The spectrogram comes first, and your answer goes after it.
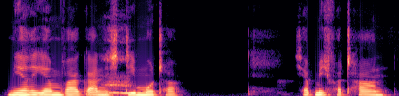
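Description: Mellow-voiced mother telling a story. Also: mid-range voice, completely flat delivery, unhurried. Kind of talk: telling a Bible story to her child.

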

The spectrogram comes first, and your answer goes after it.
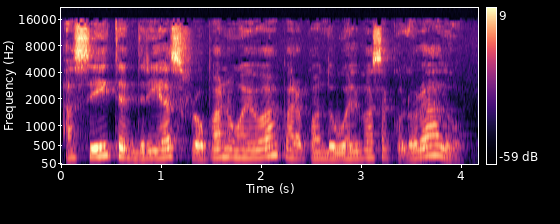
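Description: Woman reading as a calm, reassuring mother. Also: mid-range voice, a little slow, lightly acted. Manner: soothing, reassuring. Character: calm, cheerful middle-aged mother. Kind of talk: storybook reading.

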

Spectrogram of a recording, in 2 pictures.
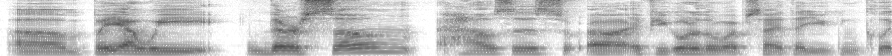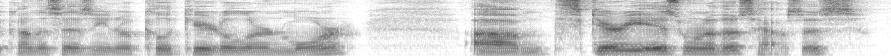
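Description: A man co-hosting a podcast in casual chat, animated and laughing as he reads bullet points aloud. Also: mid-range voice, normal speed, clean tone. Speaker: podcast co-host. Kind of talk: casual chat about a theme park event.

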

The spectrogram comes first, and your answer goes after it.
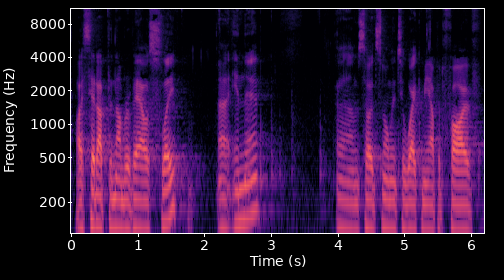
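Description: Speaking with vocal fry in a lowish register, a middle-aged podcast host talks casually on his own. He rambles with many fillers and restarts, and he has the hiccups throughout.

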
